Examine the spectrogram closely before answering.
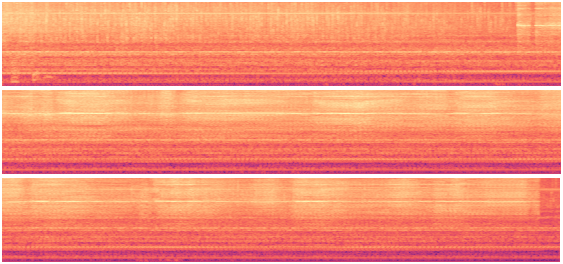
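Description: A steady, droning machine hum with sustained tonal lines, joined after about five seconds by a brighter, hissing high-pitched grinding that continues evenly to the end, as a grinding machine shapes turquoise stones covered with rock crystal into a domed form.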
